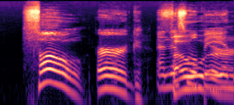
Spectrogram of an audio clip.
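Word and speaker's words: Foerg: just my full name my last name is spelled f o e r g that's important faux urg and this will be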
